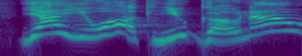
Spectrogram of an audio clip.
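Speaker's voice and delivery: high, loud, pointed comeback; emphatic fed-up reply; exasperated retort, retold. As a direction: act out standing up to a troublemaker. Teller's retort to the aggressor.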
